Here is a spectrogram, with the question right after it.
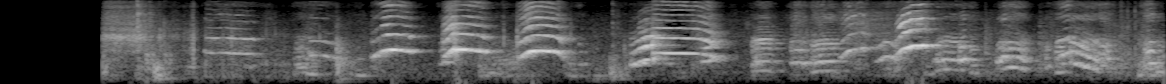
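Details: Australian Cattle Dog puppies, sixteen days old, discovering a little more of their world; a series of high, thin whimpers and squeals, each arching up then down in pitch, several overlapping, coming in quick bursts after a brief silence.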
